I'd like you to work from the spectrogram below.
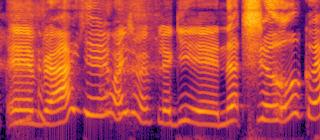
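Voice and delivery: loud, high, hyped-up plug; excited. Real, not acted. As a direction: sell the show with big energy. Loudly plugging their comedy show.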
